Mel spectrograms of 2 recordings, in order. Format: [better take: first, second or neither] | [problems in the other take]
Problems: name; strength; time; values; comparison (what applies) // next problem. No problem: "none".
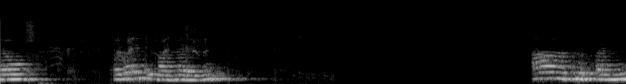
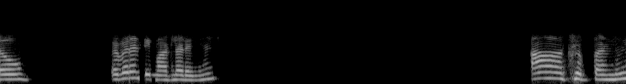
second | noise reduction (neural separator model SepFormer DNS4)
